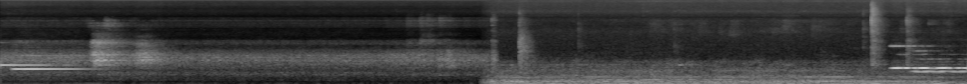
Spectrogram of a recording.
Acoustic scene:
elevator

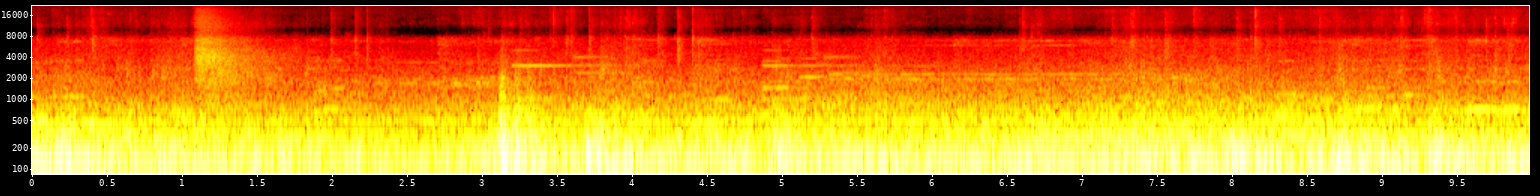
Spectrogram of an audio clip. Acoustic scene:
bus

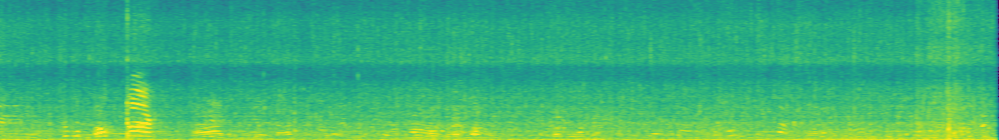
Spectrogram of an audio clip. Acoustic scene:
park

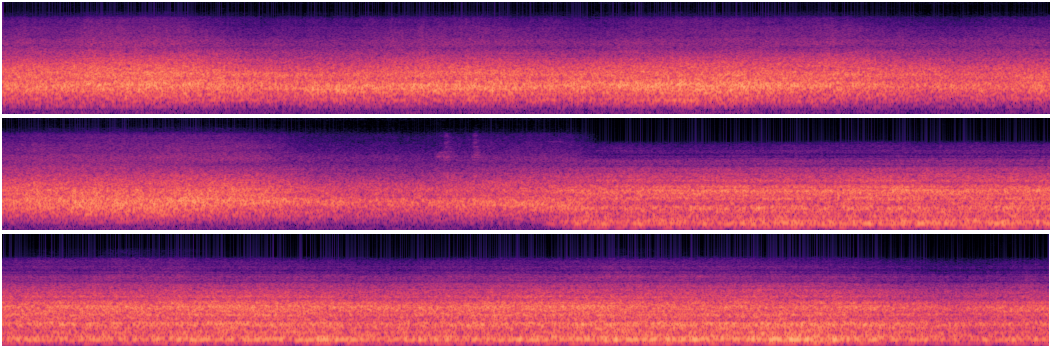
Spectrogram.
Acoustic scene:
street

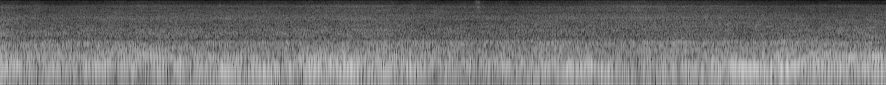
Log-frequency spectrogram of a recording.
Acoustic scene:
street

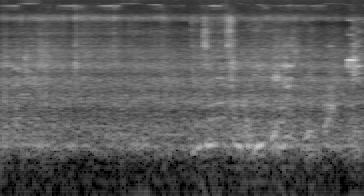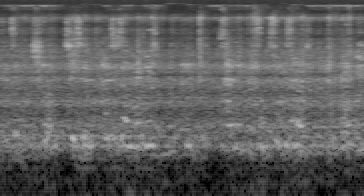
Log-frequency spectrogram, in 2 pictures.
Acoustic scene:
bus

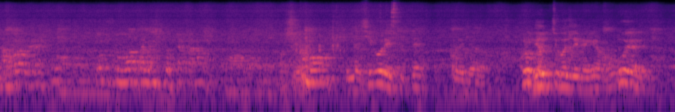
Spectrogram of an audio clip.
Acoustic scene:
restaurant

